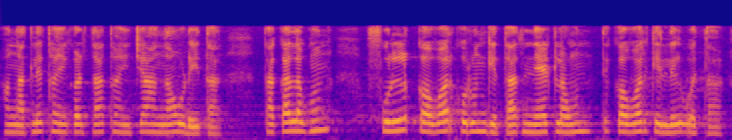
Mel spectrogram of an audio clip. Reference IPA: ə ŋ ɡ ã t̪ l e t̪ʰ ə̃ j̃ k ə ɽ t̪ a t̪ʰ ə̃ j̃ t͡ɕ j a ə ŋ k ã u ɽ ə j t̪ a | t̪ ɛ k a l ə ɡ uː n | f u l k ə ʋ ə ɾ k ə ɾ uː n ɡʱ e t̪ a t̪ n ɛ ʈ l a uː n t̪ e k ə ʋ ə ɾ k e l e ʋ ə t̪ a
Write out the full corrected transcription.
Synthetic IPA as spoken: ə ŋ ɡ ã t̪ l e t̪ʰ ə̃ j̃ k ə ɽ t̪ a t̪ʰ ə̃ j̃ t͡ɕ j a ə ŋ ɡ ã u ɽ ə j t̪ a | t̪ a k a l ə ɡ uː n | f u l k ə ʋ ə ɾ k ə ɾ uː n ɡʱ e t̪ a t̪ n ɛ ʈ l a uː n t̪ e k ə ʋ ə ɾ k e l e ʋ ə t̪ a

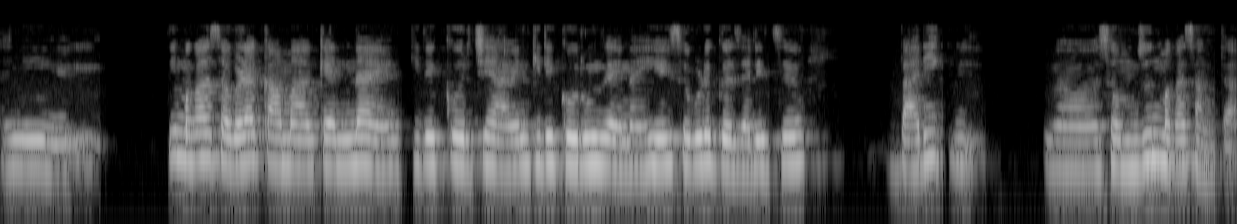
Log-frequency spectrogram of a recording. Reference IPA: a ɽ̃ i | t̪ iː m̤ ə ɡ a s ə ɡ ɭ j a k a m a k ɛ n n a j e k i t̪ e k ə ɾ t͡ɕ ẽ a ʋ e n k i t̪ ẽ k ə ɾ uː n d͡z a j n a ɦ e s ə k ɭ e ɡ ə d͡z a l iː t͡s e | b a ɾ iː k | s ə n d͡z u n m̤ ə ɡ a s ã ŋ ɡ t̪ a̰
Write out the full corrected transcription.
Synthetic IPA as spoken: a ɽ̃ i | t̪ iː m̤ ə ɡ a s ə ɡ ɭ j a k a m a k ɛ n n a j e k i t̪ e k ə ɾ t͡ɕ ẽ a ʋ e n k i t̪ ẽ k ə ɾ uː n d͡z a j n a ɦ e s ə ɡ ɭ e ɡ ə d͡z a l i t͡s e | b a ɾ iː k | s ə m d͡z uː n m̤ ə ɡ a s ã ŋ ɡ t̪ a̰

